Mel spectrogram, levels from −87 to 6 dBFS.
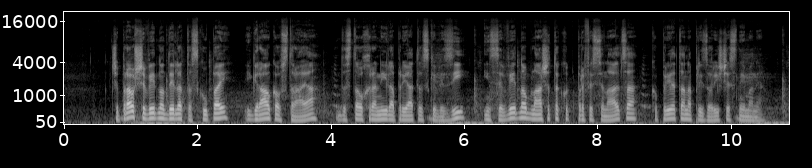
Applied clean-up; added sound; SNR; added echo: none; Sliding door; 20 dB; none.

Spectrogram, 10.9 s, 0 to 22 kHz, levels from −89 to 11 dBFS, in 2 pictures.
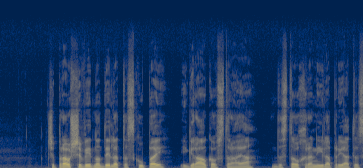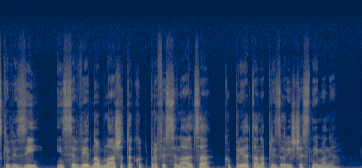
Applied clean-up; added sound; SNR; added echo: none; none; none; none.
